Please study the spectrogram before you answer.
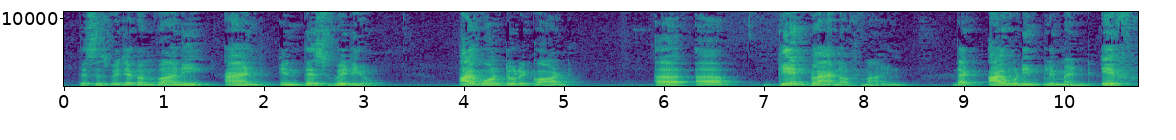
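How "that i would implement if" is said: heavy stress, leaning hard on the word if. Video intro describing a game plan he would implement: strong emphasis on if. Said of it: "just listen to the emphasis on the word if".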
